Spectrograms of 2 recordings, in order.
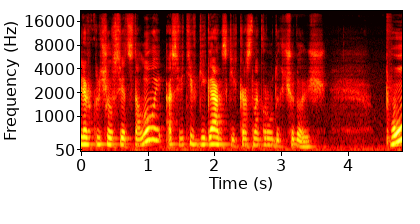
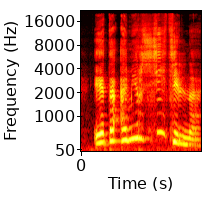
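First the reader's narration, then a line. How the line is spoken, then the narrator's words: Indignant exclamation. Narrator (Russian): с негодованием воскликнула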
